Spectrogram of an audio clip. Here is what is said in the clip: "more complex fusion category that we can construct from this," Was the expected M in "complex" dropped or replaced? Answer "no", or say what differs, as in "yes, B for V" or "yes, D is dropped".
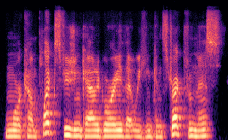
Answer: no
